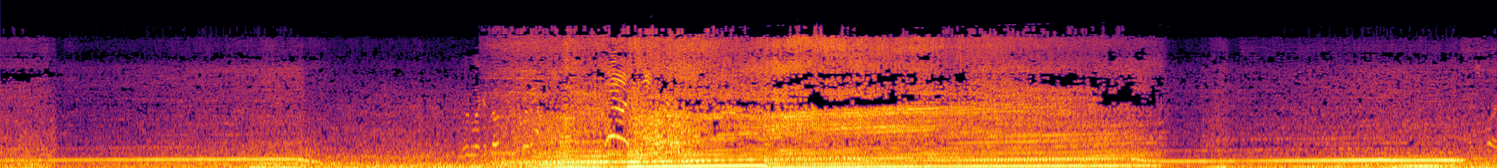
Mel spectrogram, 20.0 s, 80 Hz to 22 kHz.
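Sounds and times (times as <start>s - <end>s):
car engine at full throttle: 0.0s - 19.9s
road noise: 0.0s - 19.9s.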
